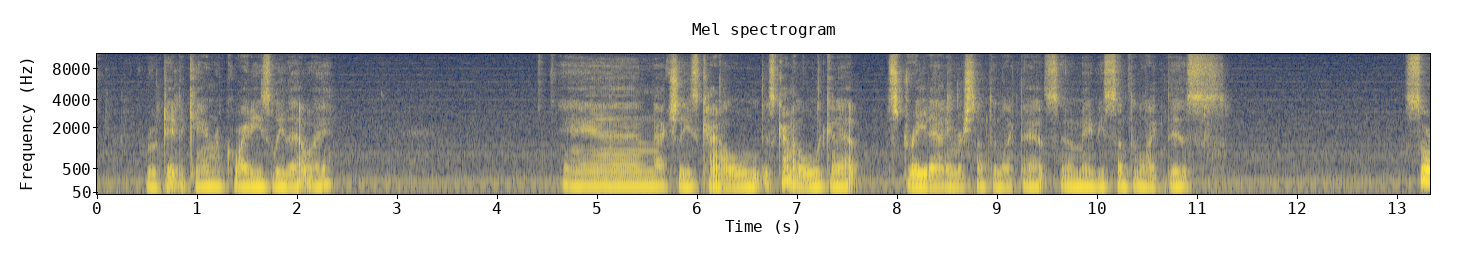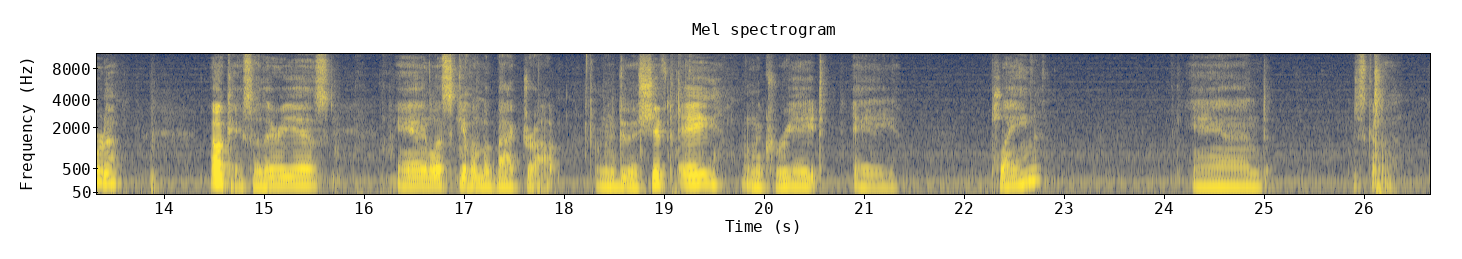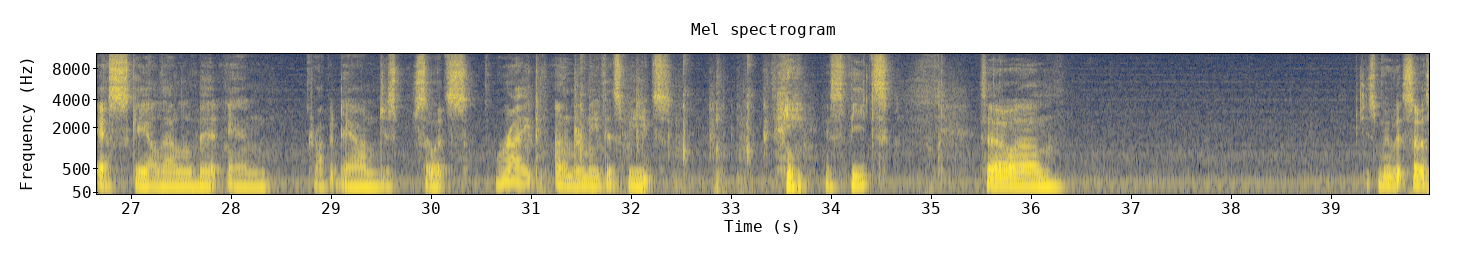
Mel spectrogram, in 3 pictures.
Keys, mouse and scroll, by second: 0.5 g, 5.9-7.8 drag, 8.4 r, 11.0 r, 19.1 shift+a, 26.0 s, 28.7 middle click, 29.6 click, 31.2-33.0 middle drag, 35.7-37.2 drag.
